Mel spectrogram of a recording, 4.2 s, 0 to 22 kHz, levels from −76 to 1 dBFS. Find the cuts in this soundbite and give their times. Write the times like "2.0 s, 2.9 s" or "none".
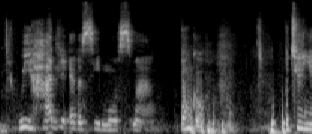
2.3 s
